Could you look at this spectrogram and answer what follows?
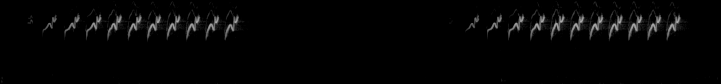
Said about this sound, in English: The prothonotary is large and heavy-bodied for a warbler, and also, unlike other eastern warblers, it nests in cavities, old woodpecker holes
